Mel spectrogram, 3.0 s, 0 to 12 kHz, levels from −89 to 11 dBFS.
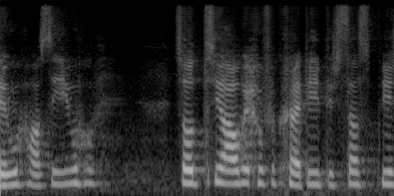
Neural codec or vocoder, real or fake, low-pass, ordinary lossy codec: codec, 16 kHz in and 24 kHz out, 0.8 kbps, FocalCodec, streaming, 65536 codes; fake; 10.8 kHz; none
